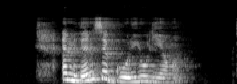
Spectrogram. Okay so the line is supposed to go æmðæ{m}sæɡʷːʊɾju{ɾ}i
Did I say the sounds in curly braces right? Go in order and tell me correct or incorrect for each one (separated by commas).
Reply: incorrect, incorrect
